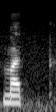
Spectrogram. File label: "mata", Hindi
